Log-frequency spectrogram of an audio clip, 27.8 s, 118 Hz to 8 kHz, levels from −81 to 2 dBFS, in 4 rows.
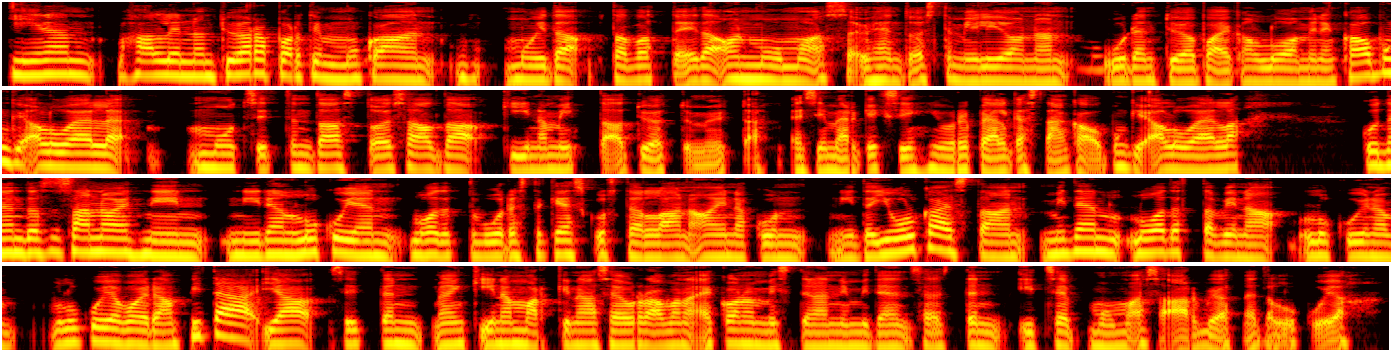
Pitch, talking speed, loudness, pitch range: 160 Hz, 130 wpm, -21 LUFS, 150-175 Hz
